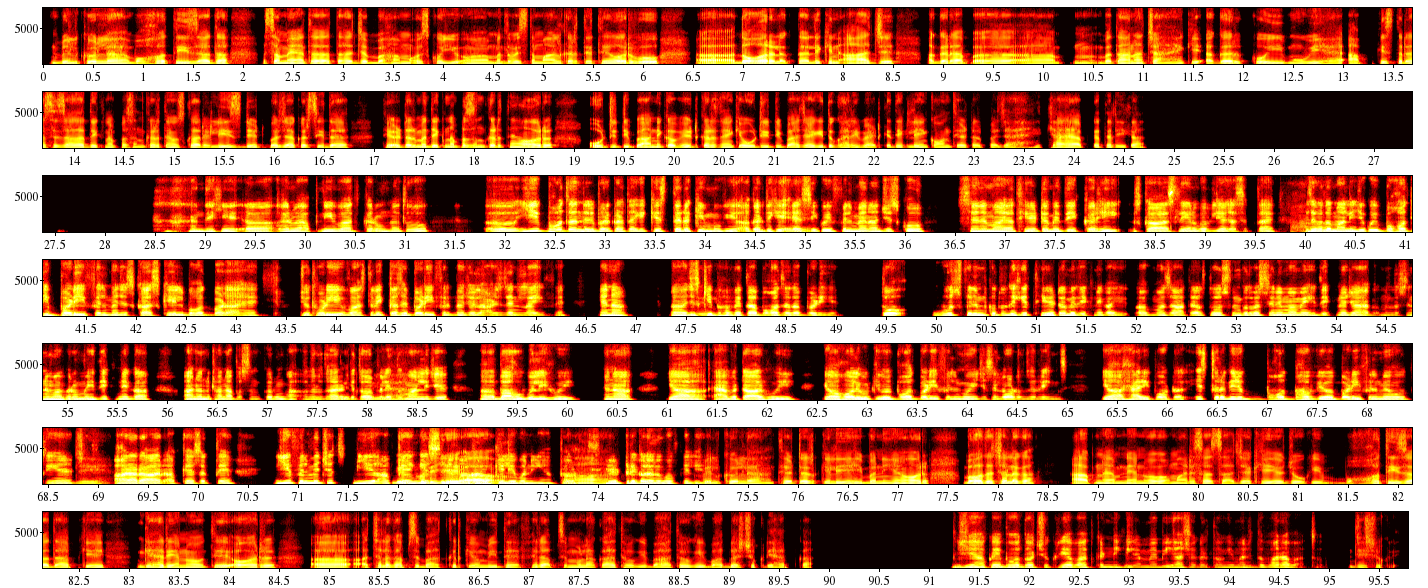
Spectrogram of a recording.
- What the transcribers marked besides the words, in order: in English: "मूवी"; in English: "रिलीज़ डेट"; in English: "वेट"; laughing while speaking: "जाए"; chuckle; in English: "मूवी"; in English: "स्केल"; in English: "लार्ज दैन लाइफ़"; in English: "प्योर थिएट्रिकल"
- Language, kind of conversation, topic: Hindi, podcast, क्या अब वेब-सीरीज़ और पारंपरिक टीवी के बीच का फर्क सच में कम हो रहा है?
